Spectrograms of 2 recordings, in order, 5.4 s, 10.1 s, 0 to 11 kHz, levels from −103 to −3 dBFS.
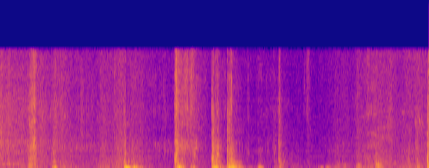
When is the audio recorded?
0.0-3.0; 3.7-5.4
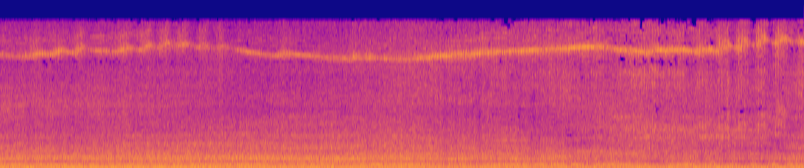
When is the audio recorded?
0.0-10.1

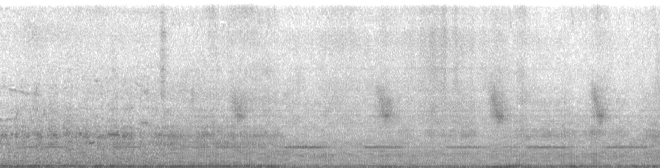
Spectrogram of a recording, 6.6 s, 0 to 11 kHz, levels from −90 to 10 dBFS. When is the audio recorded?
0.0-1.7

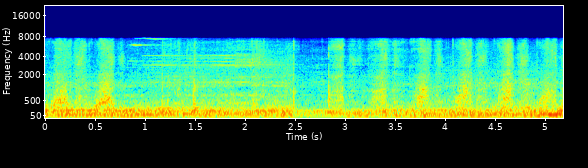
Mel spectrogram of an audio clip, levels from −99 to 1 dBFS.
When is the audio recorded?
0.0-1.9; 4.0-5.2

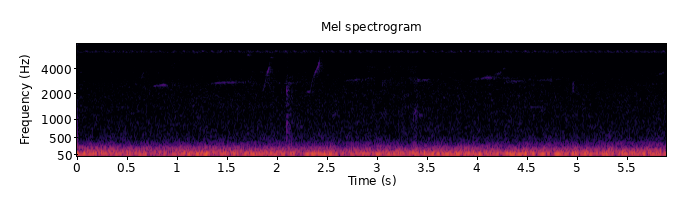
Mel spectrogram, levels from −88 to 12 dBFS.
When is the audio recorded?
0.0-2.9; 3.4-5.9

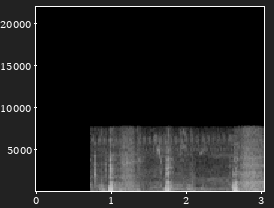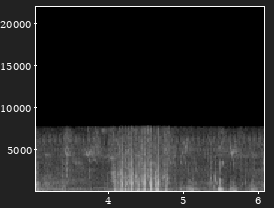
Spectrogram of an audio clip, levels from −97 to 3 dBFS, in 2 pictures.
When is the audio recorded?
0.6-1.3; 3.6-4.2

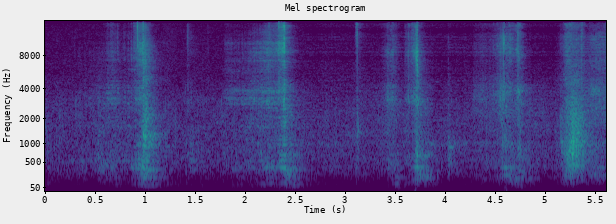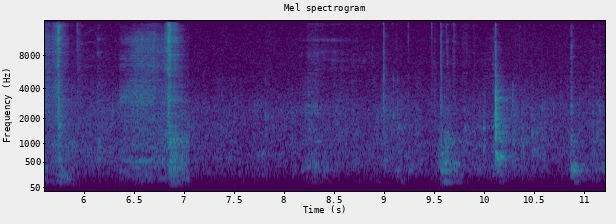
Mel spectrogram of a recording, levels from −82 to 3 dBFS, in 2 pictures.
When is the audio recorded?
0.0-2.6; 5.9-11.2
